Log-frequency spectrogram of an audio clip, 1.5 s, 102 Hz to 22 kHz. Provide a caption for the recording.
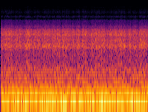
dis muted E guitar
Recording of muted strumming on power chord E. On a les paul set to bridge pickup in drop D tuneing. With intended distortion. Recorded with Edirol DA2496 with Hi-z input.
160bpm, distortion, drop-d, e, guitar, les-paul, loop, muted, power-chord, strumming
